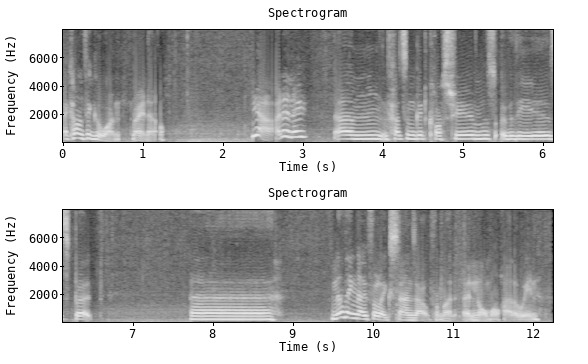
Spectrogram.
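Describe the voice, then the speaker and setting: Amid noticeable background noise, a woman with an English accent speaks in a high pitch and lively intonation, holding a very even loudness while leaving long, frequent pauses. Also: moderate pace. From England. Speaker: rideshare passenger. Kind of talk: casual chat. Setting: in a car.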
